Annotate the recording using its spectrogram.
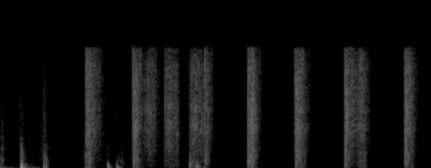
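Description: Footsteps rustle on grass.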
